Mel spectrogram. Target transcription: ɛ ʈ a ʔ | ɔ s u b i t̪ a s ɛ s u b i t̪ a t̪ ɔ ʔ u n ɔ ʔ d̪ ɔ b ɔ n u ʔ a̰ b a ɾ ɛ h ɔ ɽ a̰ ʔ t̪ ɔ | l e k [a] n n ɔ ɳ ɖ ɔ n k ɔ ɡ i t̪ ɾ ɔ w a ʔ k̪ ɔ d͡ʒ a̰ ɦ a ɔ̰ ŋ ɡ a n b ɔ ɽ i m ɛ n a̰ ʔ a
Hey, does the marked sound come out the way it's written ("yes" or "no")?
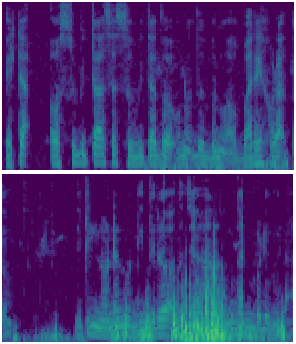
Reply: no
